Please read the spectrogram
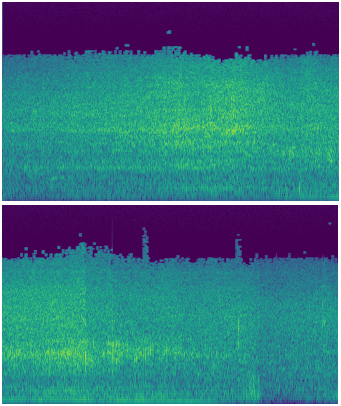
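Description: Street traffic: a motor vehicle's engine rumbling close by over a steady noise of passing cars, growing louder through the middle and ending abruptly about nine seconds in.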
